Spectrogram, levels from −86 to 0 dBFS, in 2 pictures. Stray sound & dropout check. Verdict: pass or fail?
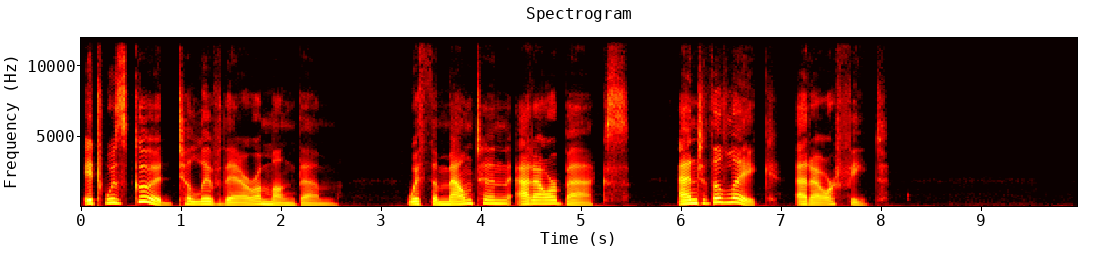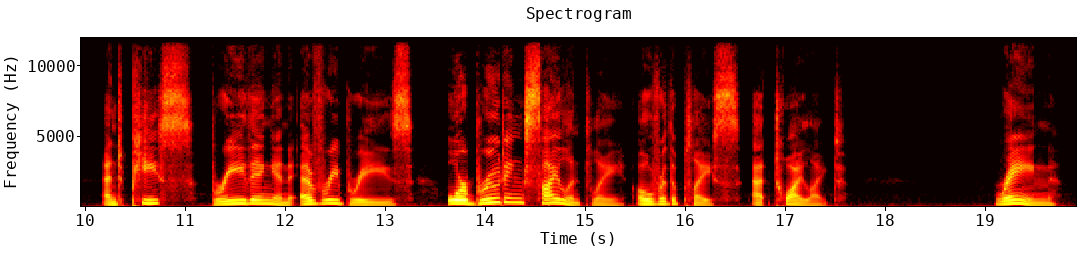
pass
